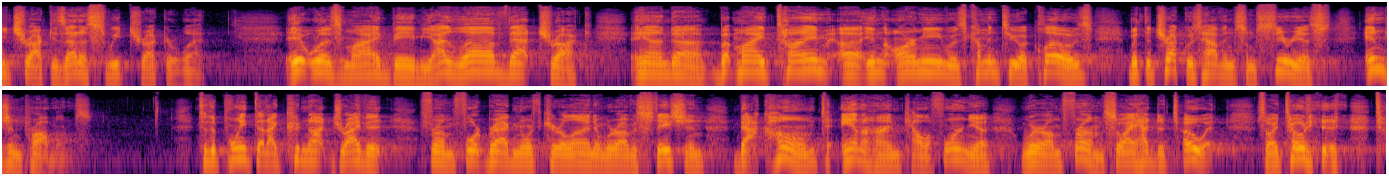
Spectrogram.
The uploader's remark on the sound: At Timberline Church. Live.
